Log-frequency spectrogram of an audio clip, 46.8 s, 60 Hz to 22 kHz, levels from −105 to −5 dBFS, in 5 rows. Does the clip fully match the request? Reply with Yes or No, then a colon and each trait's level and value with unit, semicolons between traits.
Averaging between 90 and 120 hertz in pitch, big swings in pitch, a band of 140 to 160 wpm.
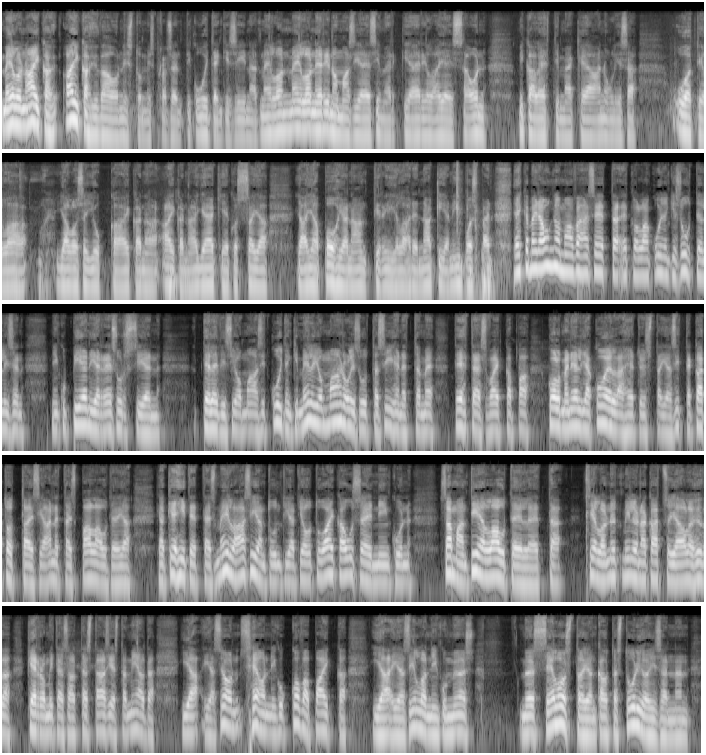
No: low, 135 Hz; wide, 5.8 semitones; average, 150 wpm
